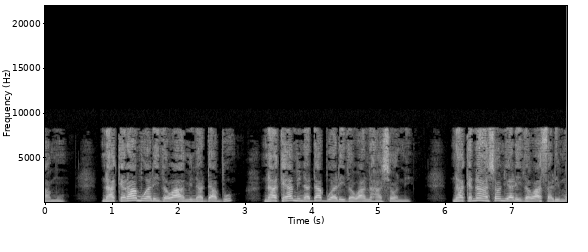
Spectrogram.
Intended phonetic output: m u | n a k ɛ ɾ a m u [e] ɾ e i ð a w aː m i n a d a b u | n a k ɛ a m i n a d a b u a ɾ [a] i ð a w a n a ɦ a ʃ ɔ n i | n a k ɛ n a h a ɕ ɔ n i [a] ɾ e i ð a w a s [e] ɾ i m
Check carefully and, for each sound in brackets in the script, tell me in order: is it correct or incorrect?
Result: incorrect: a, incorrect: e, correct, incorrect: a

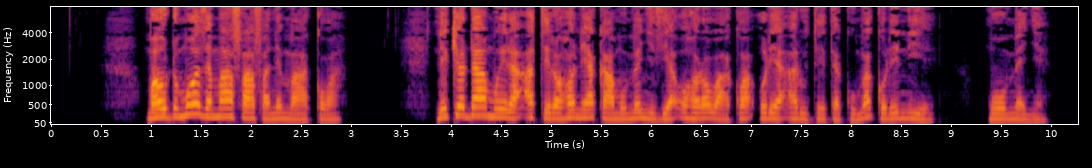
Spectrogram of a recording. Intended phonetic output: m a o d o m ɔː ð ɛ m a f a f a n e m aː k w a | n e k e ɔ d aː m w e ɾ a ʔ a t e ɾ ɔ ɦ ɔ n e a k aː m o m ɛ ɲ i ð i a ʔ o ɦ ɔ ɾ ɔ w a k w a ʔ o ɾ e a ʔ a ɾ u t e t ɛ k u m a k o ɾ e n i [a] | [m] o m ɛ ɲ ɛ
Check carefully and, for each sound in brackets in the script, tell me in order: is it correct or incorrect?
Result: incorrect: e, correct

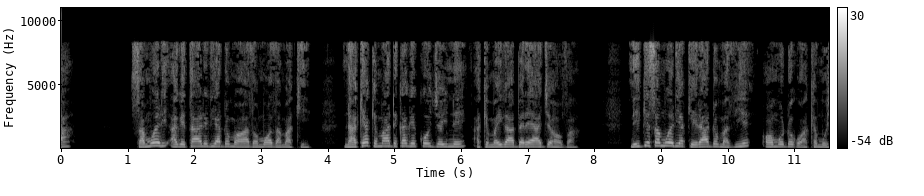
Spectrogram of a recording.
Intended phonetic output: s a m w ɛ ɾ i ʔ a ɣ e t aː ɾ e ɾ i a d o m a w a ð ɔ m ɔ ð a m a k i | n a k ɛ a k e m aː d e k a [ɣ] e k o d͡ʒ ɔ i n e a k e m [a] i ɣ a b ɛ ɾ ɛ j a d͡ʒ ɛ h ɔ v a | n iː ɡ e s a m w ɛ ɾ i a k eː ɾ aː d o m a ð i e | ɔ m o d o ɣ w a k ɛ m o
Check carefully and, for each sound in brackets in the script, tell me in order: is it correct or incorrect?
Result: correct, correct

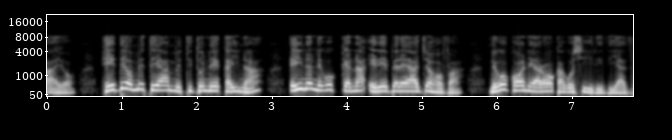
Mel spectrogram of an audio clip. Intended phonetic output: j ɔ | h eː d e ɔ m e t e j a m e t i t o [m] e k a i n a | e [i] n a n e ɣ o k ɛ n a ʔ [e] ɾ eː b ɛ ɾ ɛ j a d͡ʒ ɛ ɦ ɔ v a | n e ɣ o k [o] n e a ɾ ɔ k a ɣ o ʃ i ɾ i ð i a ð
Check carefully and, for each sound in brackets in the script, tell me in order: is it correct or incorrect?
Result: incorrect: n, correct, correct, incorrect: ɔ

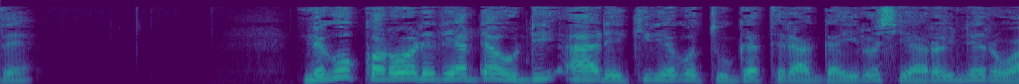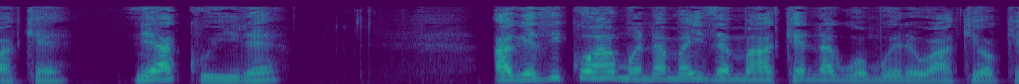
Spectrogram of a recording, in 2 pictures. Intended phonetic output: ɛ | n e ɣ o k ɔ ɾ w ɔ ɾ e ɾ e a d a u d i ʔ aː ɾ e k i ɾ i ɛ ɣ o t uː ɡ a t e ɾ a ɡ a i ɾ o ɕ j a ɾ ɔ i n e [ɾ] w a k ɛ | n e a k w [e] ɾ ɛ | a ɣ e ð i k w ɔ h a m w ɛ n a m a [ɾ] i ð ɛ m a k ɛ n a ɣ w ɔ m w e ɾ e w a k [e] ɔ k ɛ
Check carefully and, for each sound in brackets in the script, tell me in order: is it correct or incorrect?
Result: correct, incorrect: i, incorrect: none, correct

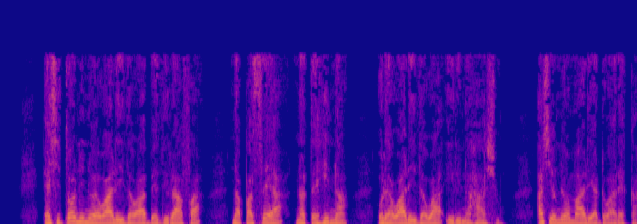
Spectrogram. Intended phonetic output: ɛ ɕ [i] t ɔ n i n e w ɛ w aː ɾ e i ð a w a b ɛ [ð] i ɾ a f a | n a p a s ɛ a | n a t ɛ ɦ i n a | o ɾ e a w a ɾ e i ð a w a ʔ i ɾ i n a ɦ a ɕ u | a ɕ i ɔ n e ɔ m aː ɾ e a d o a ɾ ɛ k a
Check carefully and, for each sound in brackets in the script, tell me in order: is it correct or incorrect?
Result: correct, correct

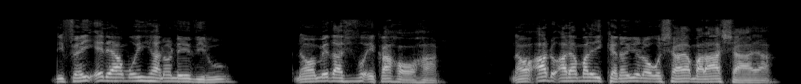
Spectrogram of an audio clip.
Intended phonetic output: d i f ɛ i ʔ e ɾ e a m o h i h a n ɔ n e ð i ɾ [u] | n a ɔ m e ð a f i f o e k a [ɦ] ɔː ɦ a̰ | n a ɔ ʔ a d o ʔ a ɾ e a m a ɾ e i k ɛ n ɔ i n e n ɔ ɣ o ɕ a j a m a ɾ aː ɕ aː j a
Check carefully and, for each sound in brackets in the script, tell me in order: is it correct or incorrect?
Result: correct, correct

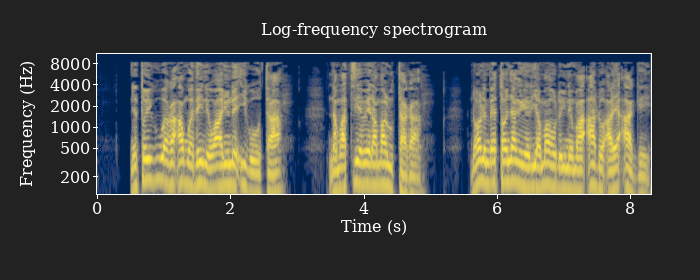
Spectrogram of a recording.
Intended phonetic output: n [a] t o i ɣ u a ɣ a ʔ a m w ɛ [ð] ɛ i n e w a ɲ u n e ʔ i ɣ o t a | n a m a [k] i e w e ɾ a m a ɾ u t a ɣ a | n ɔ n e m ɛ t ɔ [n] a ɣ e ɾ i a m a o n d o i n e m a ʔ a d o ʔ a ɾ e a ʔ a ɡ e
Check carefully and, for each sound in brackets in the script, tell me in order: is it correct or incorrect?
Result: incorrect: e, correct, incorrect: t, incorrect: ɲ

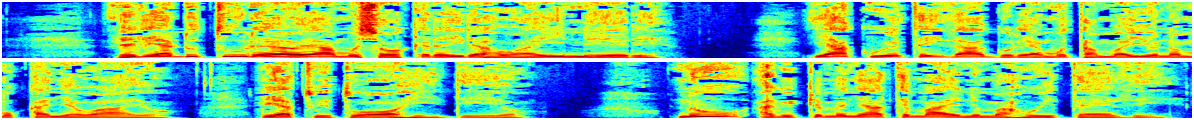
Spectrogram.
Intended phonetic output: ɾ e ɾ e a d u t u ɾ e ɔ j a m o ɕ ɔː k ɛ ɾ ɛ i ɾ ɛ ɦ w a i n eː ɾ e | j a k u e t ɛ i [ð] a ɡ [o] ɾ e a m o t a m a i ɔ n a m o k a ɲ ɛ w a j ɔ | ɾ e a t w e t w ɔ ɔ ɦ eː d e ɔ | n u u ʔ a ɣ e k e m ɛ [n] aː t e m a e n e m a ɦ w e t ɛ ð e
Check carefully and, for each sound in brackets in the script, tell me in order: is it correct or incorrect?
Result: correct, correct, incorrect: ɲ

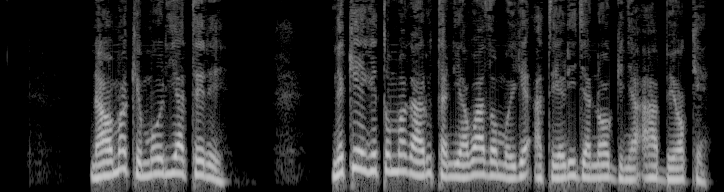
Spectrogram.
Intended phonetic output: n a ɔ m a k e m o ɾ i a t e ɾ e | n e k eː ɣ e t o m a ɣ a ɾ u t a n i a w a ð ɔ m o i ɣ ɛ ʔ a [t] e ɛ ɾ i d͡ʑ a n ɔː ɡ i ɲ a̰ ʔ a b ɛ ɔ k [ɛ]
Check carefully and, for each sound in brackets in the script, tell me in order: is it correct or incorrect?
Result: correct, correct

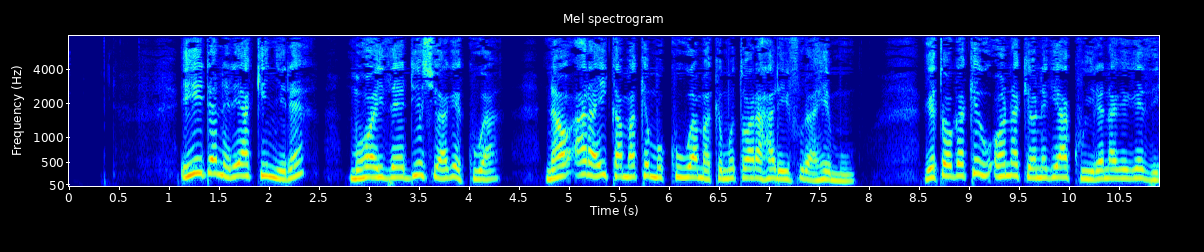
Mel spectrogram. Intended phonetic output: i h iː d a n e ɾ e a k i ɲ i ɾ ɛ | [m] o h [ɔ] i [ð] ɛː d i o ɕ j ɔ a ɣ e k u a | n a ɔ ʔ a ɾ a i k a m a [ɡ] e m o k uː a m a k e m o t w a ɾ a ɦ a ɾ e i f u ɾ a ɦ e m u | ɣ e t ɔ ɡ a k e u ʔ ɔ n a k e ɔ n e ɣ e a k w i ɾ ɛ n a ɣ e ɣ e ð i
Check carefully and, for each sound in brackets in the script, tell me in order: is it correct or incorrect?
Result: correct, correct, correct, incorrect: k

